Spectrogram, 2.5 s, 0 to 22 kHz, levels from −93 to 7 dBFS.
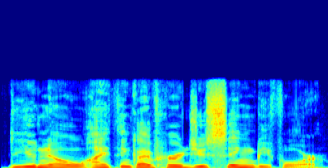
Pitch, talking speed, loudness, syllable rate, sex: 150 Hz, 245 wpm, -14 LUFS, 5.6 syllables/s, male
